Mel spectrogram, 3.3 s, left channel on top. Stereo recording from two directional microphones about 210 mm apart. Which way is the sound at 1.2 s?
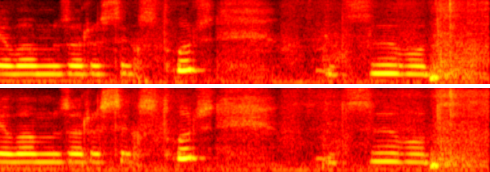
10° left (ahead or behind).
